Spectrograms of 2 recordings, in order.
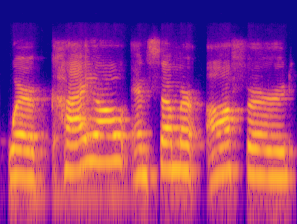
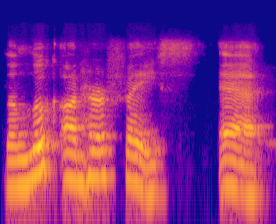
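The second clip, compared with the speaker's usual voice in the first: ordinary talk, nothing marked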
